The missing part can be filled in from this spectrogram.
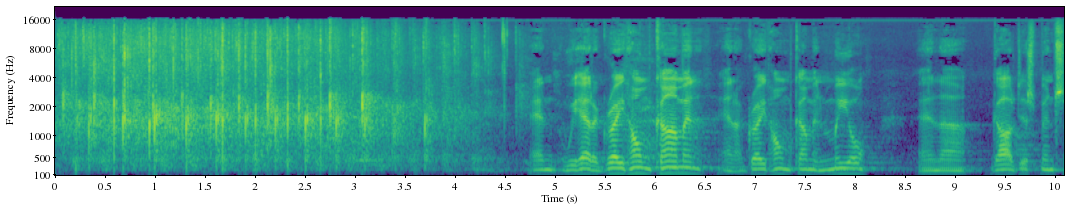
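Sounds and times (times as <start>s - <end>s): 
roomful of people clapping: 0.0s - 4.7s
speech: 4.8s - 10.0s.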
